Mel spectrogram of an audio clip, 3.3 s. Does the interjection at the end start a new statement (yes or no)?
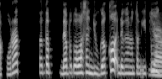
yes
